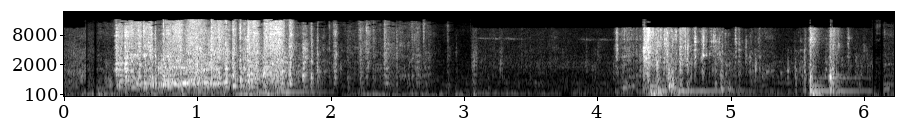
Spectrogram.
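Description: Car tyre rolling over and crushing toys: a long loud crunching burst about half a second in, then two sharp cracks of breaking plastic about a second and a half apart near the end.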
